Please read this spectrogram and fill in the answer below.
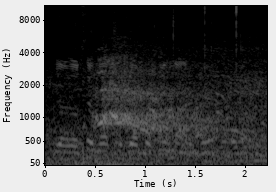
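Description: Faint arena crowd murmur, with one drawn-out shout that starts about half a second in and fades over about a second.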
